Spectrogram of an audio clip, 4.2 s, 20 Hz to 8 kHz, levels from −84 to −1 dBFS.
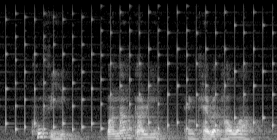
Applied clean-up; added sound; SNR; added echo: none; Ringtone; 12 dB; reverberation time 2.3 s.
